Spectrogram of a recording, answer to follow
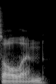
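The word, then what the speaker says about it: Solon: This was an event recorded by Egyptian priests to the Athenian statesmen of Sal was it Salin or Solen? I believe it's pronounced Solen.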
